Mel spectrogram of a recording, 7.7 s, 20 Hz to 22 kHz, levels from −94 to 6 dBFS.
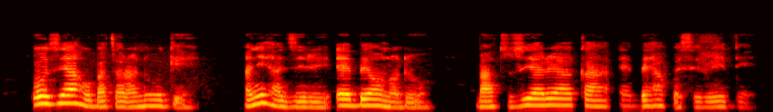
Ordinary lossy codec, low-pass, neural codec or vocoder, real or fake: none; 7.2 kHz; none; real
